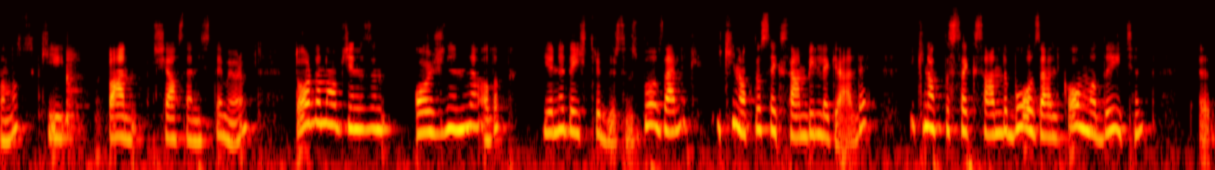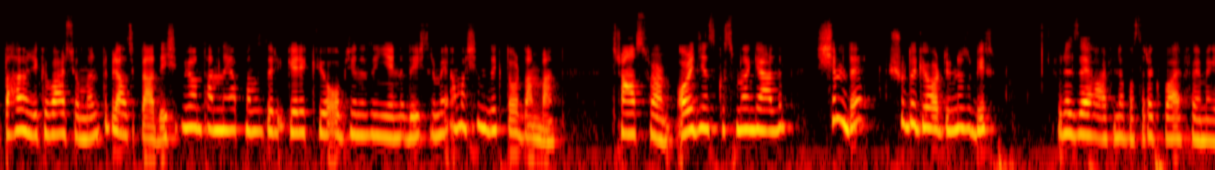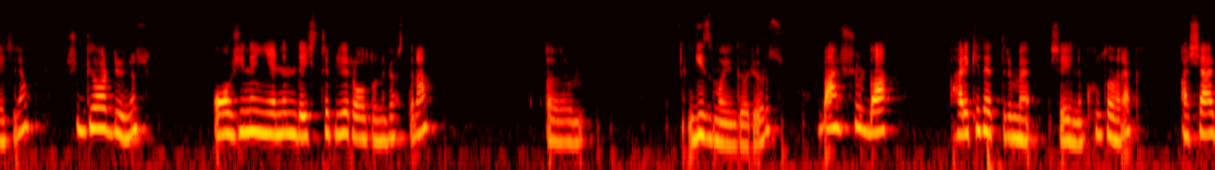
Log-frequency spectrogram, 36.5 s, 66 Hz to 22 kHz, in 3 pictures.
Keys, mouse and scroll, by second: 0.1 scroll down 1, 0.2-4.8 middle drag, 6.5 click, 19.3 click, 20.1 click, 21.2-23.0 middle drag, 23.0 z, 24.0-27.1 middle drag, 28.4-31.6 middle drag, 33.3 click, 34.2-36.4 drag.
